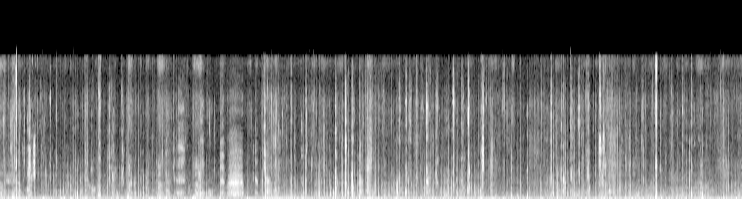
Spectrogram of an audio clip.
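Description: A person eating close to the microphone: chewing and biting with a steady run of short wet mouth clicks and smacks. One sharp click stands out, louder than the rest, about thirteen seconds in.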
